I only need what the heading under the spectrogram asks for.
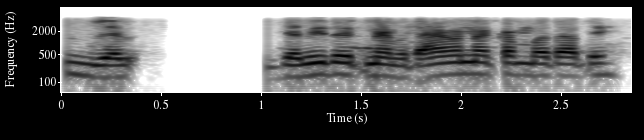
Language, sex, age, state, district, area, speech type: Urdu, male, 60+, Delhi, Central Delhi, rural, conversation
